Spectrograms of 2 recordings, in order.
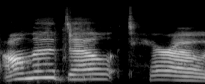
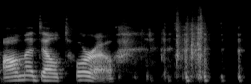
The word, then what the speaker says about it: Alma del Tarot: The last time you popped in, I said your name wrong. I said Alma del Toro.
